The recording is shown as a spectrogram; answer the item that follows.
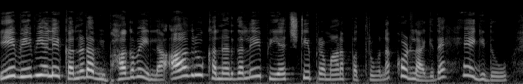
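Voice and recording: A woman with a high pitch and lively intonation speaks at a moderate pace.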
